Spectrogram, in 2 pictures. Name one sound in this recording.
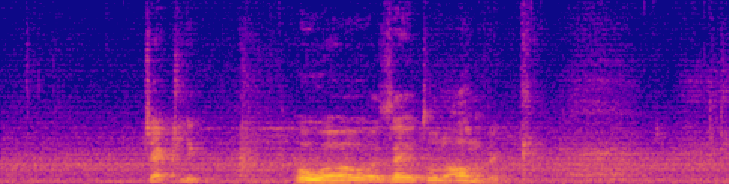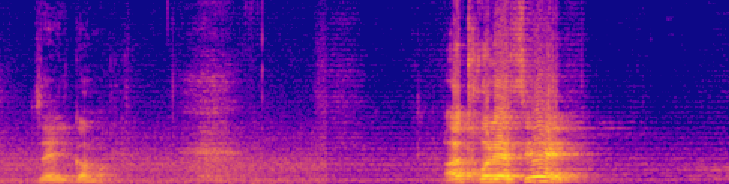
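A man speaks in short, calm phrases close by.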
